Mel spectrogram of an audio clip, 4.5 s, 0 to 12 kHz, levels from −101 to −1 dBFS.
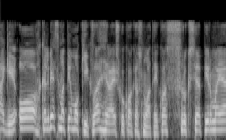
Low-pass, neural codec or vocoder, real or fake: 7.2 kHz; none; real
